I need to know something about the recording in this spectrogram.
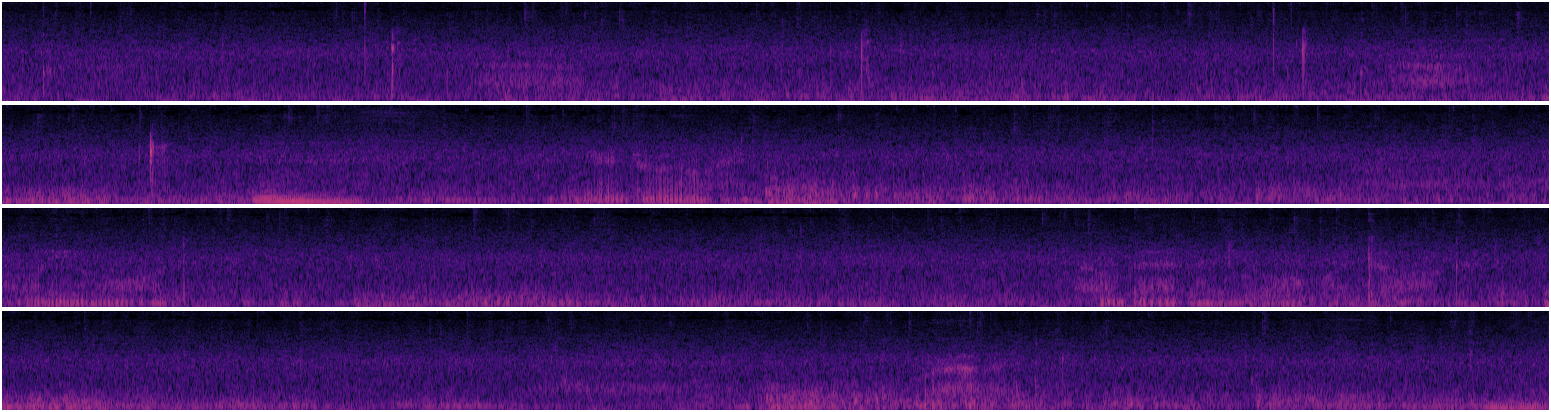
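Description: Steady rain with low rolls of thunder swelling up several times, and a few sharp clicks scattered through it.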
